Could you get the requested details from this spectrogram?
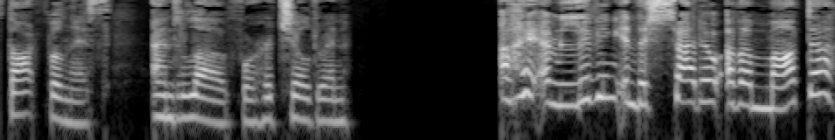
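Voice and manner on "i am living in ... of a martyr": high, fast, indignant outburst; narrator's contained scream, pitched up and rushed; screamed complaint. A narrator's reading. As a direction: rail in a high character voice. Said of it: "Omi screamed".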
